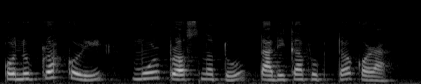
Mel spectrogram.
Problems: none marked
